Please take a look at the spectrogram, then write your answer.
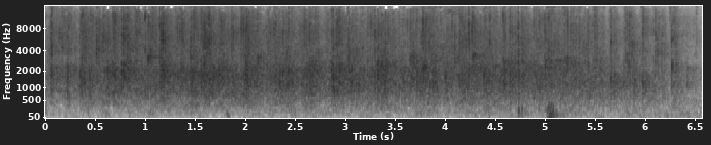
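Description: An audience applauds steadily for several seconds to welcome a speaker presenting a talk on hacking the Raspberry Pi RP2350 microcontroller, a dense, sustained wash of many hands clapping at a constant loudness, with no voices audible over it.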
